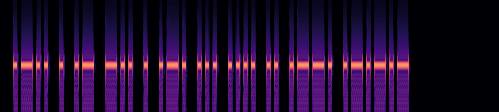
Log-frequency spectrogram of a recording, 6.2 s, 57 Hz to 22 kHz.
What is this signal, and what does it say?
Morse code, heard as a keyed tone, about 25 wpm, 700 Hz. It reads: LEADERSHIP.
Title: Sentences from Top 1600 Words 25wpm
